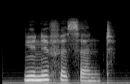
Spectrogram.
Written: munificent

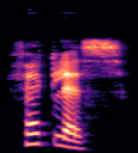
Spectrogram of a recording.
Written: feckless

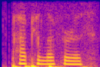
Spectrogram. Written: papuliferous

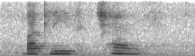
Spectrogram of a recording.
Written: buckleys chance

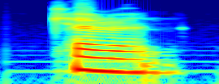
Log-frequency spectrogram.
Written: charon

